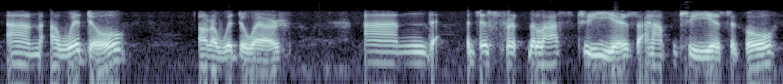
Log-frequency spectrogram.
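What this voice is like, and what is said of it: Scottish accent, elderly woman. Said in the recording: “I love your accent. ... Whereabouts in Scotland are you? I love your accent so much.”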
